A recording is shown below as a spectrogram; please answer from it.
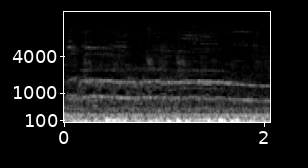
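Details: A chicken at a livestock farm and cattle market near Clewiston, Florida, USA, crows in a long, drawn-out, slowly falling note held about two seconds, faint behind a steady low rumble of wind or traffic.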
